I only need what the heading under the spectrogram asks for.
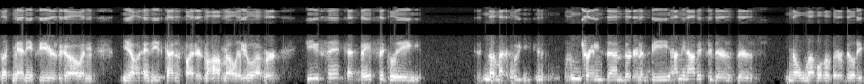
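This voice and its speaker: A man hosting a casual sports radio interview, asking long, halting questions that ramble. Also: mid-range voice, bright, forceful tone, rough recording. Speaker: radio show host, interviewer.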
